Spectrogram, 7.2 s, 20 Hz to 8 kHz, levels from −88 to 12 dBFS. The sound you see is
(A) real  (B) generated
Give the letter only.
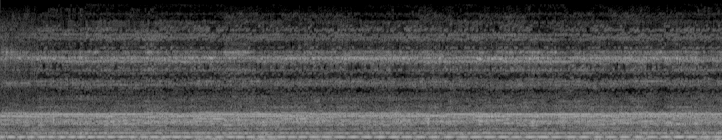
B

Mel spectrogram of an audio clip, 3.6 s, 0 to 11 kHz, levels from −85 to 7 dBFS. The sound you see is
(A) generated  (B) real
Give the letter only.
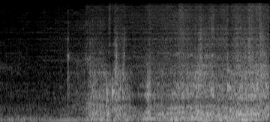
A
